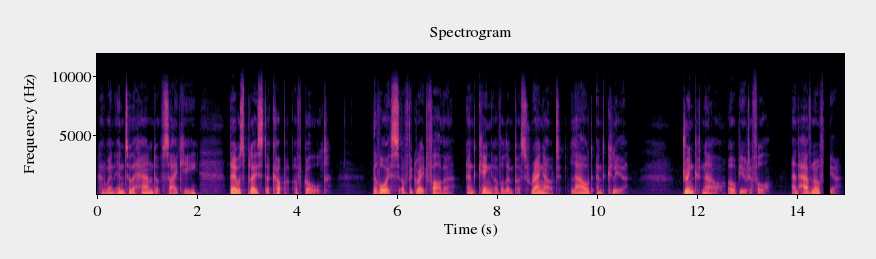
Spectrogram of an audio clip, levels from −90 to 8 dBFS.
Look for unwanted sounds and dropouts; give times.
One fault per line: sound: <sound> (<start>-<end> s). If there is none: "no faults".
sound: dropout (14.5-14.7 s)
